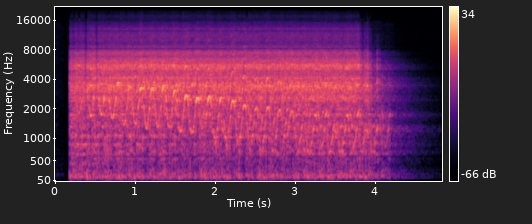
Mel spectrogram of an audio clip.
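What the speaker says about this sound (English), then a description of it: "I'm just basically rubbing the edge of the pick against the G and the B string" A harsh, noisy guitar pick scrape, the pick's edge rubbed along the G and B strings, roars for about four seconds, smeared by dense echo repeats that fade out quickly at the end.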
